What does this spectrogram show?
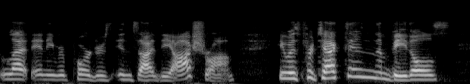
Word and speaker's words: ashram: I would say ashram. How would I correctly pronounce it?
